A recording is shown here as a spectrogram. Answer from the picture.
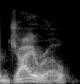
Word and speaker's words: gyro: I think that's how he pronounced it, gyro, like with a Y. And I thought, is that? And then I looked it up and that's actually what I'm supposed to be saying. Gyro, not gyro.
